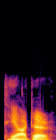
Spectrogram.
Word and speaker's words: Theater: Rather, it will be pronounced as we pronounce it in the words Thursday or math. So for example, this word over here will be theater, theater.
